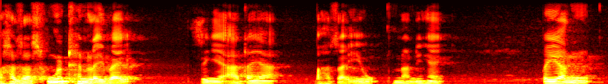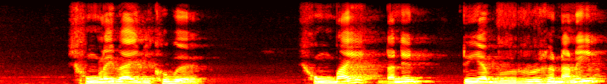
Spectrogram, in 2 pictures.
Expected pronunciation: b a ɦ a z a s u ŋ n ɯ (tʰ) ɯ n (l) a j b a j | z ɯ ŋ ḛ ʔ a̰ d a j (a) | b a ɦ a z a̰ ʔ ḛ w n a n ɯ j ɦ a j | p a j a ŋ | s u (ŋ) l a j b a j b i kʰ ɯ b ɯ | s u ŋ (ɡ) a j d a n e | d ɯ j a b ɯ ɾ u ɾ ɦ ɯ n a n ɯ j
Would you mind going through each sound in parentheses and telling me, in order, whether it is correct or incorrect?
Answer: correct, correct, correct, correct, incorrect: b

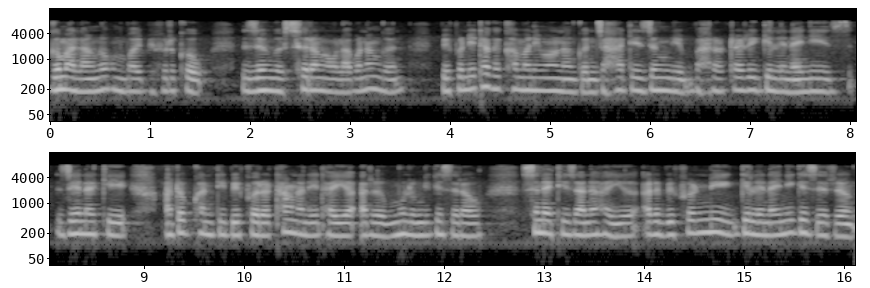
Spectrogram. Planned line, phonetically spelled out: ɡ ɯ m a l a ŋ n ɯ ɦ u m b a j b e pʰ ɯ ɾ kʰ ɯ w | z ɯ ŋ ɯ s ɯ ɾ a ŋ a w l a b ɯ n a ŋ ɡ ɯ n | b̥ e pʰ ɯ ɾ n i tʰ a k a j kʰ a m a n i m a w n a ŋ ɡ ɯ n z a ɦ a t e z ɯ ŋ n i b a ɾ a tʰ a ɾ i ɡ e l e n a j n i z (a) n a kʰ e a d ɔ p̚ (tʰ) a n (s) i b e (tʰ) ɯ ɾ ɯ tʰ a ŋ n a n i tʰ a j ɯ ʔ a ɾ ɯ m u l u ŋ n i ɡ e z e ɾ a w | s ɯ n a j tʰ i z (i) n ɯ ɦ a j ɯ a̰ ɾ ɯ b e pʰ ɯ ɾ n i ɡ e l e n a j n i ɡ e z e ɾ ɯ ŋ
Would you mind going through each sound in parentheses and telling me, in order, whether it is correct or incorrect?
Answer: incorrect: e, incorrect: kʰ, incorrect: t, incorrect: pʰ, incorrect: a

